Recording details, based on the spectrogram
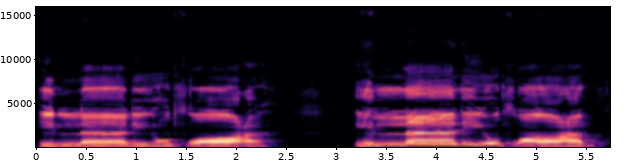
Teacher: من رسول الا لیطاع، الا لیطاع، حمزہ کو لام کے سامنے لائیں گے، لام کے اوپر تشدید زور دیں گے، لام کے سالف مدہ ایک امتداد میں کھینچیں گے، یطاع میں طاء کے سالف مدہ ہے ایک امتداد میں کھینچیں گے، طاء کو موٹا ادا کریں گے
